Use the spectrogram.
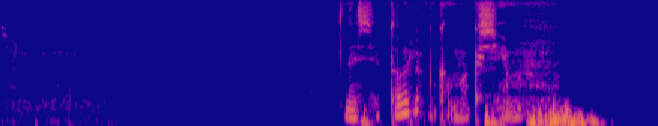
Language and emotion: Russian, sad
